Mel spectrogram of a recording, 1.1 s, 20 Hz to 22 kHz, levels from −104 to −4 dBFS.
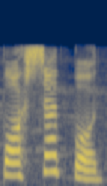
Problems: constant background noise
